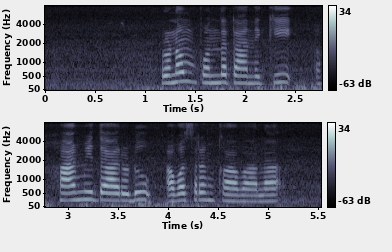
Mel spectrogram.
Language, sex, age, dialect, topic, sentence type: Telugu, female, 25-30, Central/Coastal, banking, question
